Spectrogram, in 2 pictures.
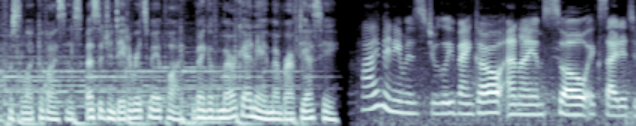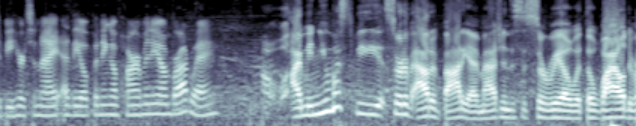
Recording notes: Live from opening night of Harmony on Broadway.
